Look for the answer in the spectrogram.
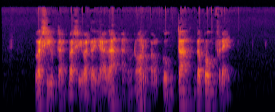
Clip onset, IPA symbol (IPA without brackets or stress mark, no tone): l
